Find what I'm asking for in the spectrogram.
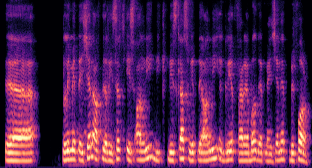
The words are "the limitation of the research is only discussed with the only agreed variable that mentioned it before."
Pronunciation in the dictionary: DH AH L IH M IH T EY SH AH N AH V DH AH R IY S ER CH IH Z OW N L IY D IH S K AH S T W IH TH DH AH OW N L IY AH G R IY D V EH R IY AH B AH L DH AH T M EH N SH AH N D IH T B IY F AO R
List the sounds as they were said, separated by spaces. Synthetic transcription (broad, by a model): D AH L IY M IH T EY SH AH N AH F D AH R IY S ER CH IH S OW N L IY D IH S K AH S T W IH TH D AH OW N L IY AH G R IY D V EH R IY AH B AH L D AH T M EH N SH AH N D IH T B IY F AO R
